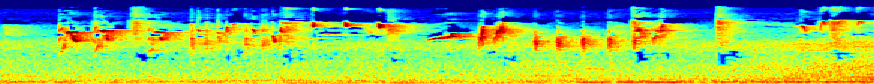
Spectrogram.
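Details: A sunbird, named as the red-breasted "konin dada merah", sings a fast, very high, thin series of sharp chips and short trills, repeated steadily throughout with no other clear sounds.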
